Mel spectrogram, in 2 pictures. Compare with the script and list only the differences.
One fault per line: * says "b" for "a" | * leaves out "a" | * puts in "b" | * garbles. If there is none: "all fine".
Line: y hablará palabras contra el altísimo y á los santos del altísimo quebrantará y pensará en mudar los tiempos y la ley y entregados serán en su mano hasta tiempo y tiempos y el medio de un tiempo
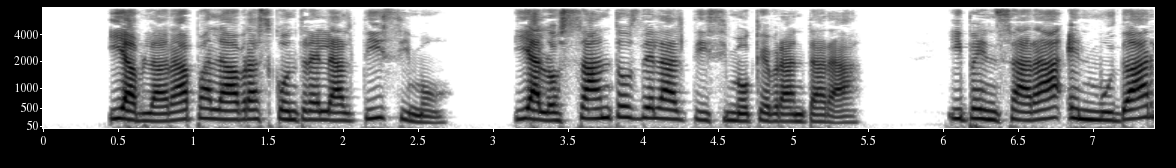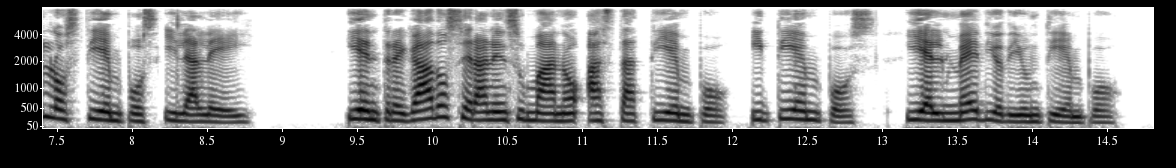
all fine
